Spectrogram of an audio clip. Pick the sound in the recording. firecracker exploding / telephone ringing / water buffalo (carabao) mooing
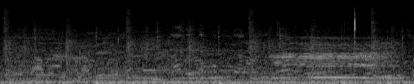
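water buffalo (carabao) mooing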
